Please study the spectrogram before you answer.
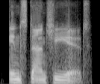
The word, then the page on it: instantiate: British English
